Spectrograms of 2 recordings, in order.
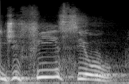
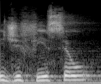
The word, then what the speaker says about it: difícil: E difícil. A sílaba tônica é Fi. Ela é uma paroxítona. Não é hiato porque o I tem F antes.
